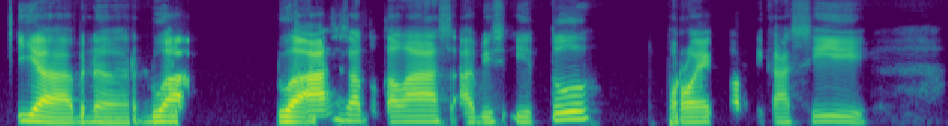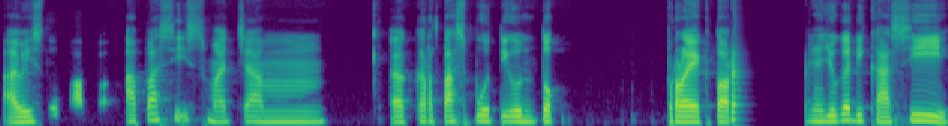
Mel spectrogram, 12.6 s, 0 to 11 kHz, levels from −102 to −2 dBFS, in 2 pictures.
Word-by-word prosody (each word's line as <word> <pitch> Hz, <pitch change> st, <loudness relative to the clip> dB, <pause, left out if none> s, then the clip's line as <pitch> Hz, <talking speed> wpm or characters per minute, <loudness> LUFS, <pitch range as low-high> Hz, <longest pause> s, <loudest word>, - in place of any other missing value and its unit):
Iya 155 Hz, -2 st, +8 dB, 0.2 s
bener 125 Hz, -2 st, -1 dB, 0.2 s
dua 140 Hz, +1 st, +6 dB, 0.7 s
duaan 145 Hz, +1 st, +9 dB
sa -, -, -5 dB
satu 155 Hz, -, -10 dB
kelas, 145 Hz, +1 st, +3 dB
habis 125 Hz, +2 st, -3 dB
itu 130 Hz, +7 st, -5 dB, 0.7 s
proyektor 130 Hz, +5 st, 0 dB
dikasih. 135 Hz, +4 st, -5 dB, 0.8 s
Habis 130 Hz, +3 st, -1 dB
itu -, -, -14 dB
papa -, -, -8 dB, 0.2 s
apa 175 Hz, +4 st, -5 dB
sih -, -, -10 dB
semacam, 135 Hz, 0 st, -7 dB, 0.8 s
eee, 135 Hz, -, -1 dB
kertas 145 Hz, 0 st, -3 dB
putih 150 Hz, -2 st, -3 dB
untuk 135 Hz, -1 st, -2 dB, 0.8 s
proyektornya 140 Hz, +3 st, -1 dB
juga 160 Hz, +3 st, +2 dB
dikasih 155 Hz, +3 st, -2 dB
140 Hz, 115 wpm, -21 LUFS, 130-150 Hz, 0.8 s, duaan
